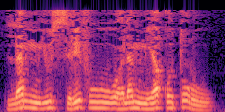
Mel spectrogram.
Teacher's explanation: قرأ ورش كلمة ولم يقتروا بضم الياء وكسر التاء وترقيق الراء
